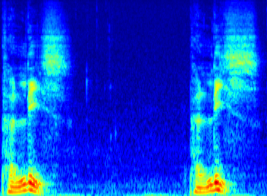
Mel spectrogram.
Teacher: the po is contracted down to a p, police, police, and it ends in a s, not a sh.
